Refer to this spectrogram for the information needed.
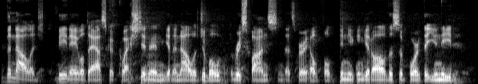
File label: Testimonial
